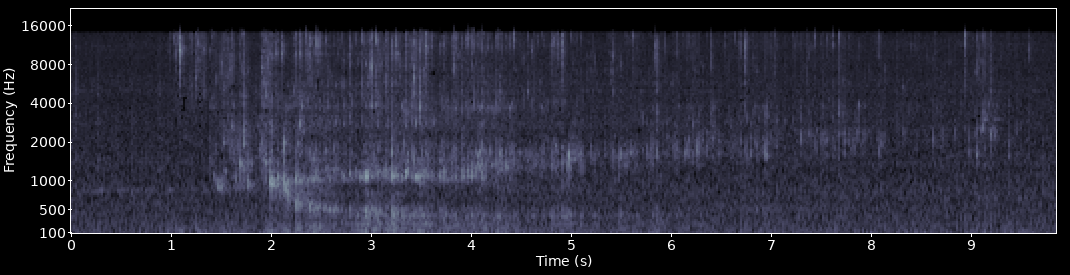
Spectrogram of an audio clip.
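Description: Milk pours from a pan into a glass, gurgling and splashing as the glass fills.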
